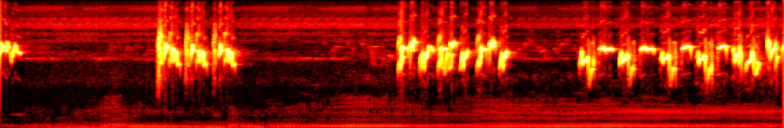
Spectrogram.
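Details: Lure calls of the sooty-headed bulbul, used to draw wild bulbuls in the forest: three bursts of fast, bubbling chirps that grow longer toward the end, with a steady low hum throughout.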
